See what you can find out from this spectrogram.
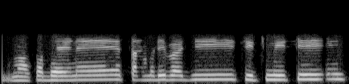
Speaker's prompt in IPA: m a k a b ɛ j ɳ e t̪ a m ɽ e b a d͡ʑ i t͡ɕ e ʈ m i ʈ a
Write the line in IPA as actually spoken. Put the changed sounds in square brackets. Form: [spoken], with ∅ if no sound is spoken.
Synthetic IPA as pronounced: m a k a b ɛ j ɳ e t̪ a m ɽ [i] b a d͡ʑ i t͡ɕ [i] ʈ m i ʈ [i]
